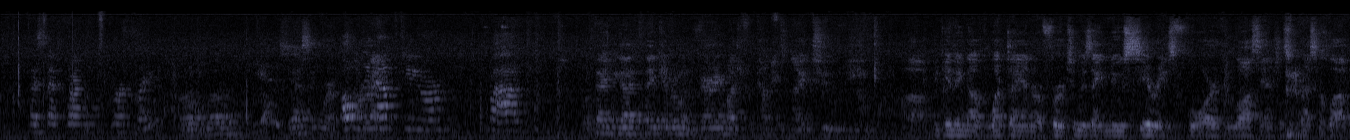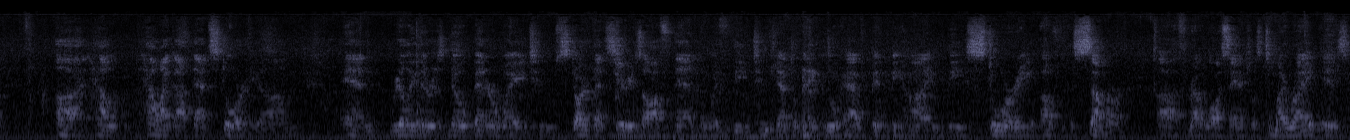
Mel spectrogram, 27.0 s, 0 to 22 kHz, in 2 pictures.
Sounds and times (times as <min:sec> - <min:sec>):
Speech: 0:05.8 - 0:27.0.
